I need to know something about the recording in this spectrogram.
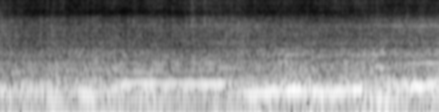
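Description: A loud car engine rumbles deeply and roughly outdoors.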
